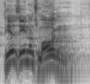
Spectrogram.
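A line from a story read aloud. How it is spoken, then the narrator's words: Eagle calling out. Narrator (German): rief der Adler ihnen zu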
